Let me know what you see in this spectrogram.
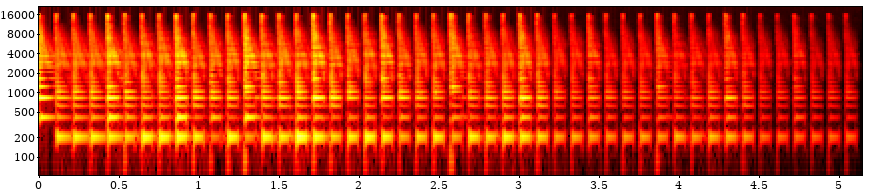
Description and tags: TR LOOP 0201
PSY TRANCE LOOP
loop, trance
